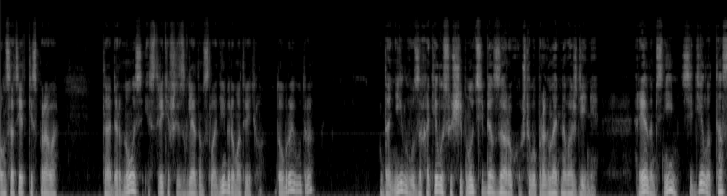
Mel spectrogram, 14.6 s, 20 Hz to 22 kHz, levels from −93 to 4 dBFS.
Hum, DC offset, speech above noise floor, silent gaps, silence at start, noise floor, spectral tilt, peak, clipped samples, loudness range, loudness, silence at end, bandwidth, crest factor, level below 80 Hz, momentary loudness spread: none; under 0.1%; 41 dB; none; 0 s; -76 dBFS; -5.5 dB/octave; -18 dBFS; under 0.1%; 4 LU; -37 LUFS; 0 s; 14.5 kHz; 20 dB; -56 dBFS; 10 LU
